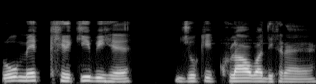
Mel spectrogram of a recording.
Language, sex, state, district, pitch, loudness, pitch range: Hindi, male, Arunachal Pradesh, Lower Dibang Valley, 145 Hz, -17 LUFS, 135-155 Hz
